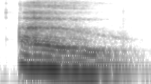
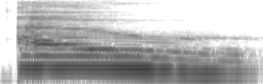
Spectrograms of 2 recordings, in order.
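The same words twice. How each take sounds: First: The sound is said quickly and naturally. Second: The sound is drawn out slowly.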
